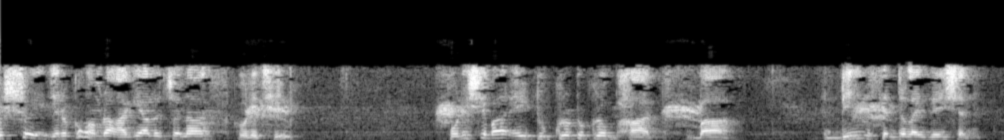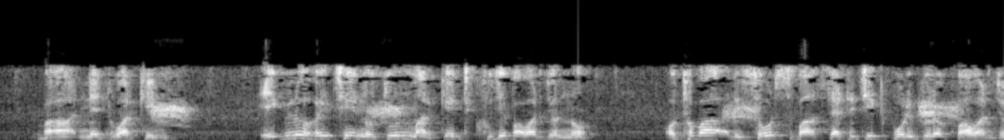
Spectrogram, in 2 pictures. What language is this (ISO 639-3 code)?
ben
